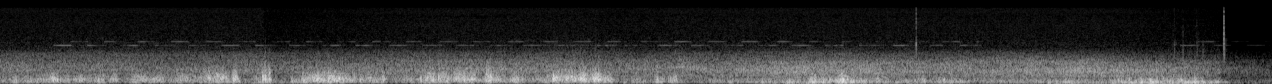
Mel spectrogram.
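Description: Lockheed C-130 Hercules' four Allison T56 turboprop engines climbing away after a touch-and-go: a low rumble that swells and dips unevenly, with wind buffeting the microphone.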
